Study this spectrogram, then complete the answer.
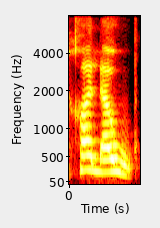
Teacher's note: لام باریک پڑھیں گے اور واو لین ہے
